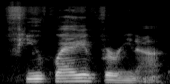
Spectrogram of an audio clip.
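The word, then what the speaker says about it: Fuquay-Varina: Did we establish how this town is pronounced? I said it, but yeah. So it is Fuquay Verena.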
